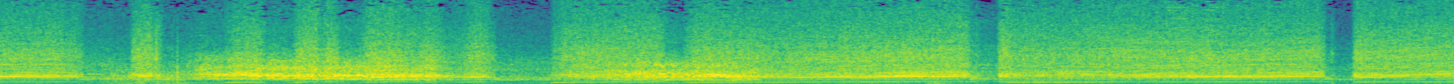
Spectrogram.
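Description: A car engine roars and shifts gears as the car speeds along.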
